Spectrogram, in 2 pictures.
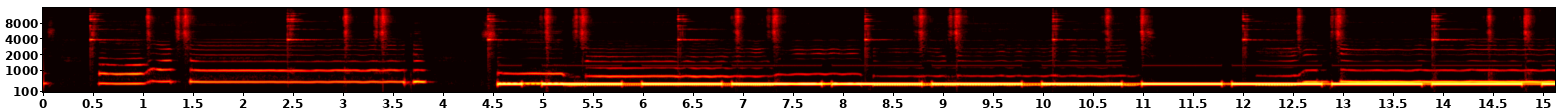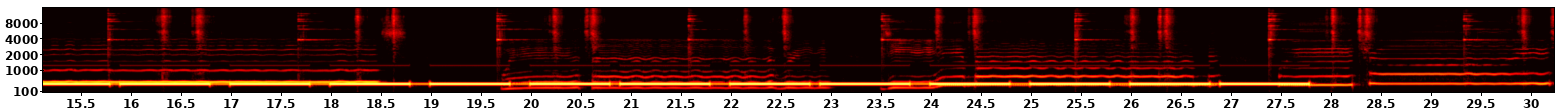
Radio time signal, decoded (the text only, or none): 1 1 0 0 0 1 1 0 0 0 1 0 1 1 1 1 0 1 0 1 1 1 0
